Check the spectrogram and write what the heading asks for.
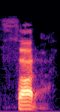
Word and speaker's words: Zara: Oh, I knew Zara was from Spain. – Yeah. – So it's they just opened one. – Actually pronounced Thada.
